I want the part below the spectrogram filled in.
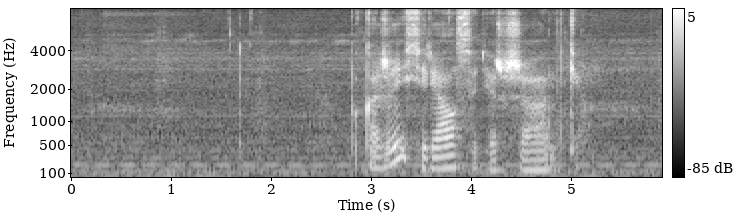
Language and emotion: Russian, sad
